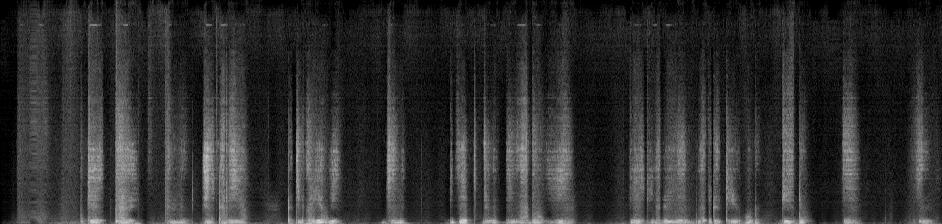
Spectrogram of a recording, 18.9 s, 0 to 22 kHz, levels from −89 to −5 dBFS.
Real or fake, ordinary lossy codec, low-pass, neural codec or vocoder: fake; none; none; codec, 44.1 kHz, 0.9 kbps, DAC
